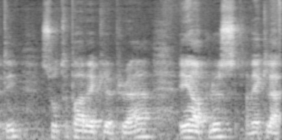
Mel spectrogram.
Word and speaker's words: Pu'er: En fait, puer, en mandarin, ou le plus près que je peux le prononcer en mandarin, ça ressemblerait beaucoup à pu'er.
